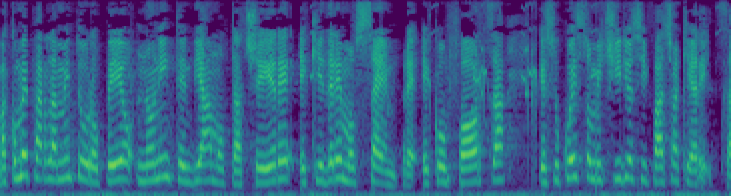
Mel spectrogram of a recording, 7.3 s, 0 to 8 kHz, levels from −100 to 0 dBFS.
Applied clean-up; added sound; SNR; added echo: neural mask model Resemble Enhance denoiser.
